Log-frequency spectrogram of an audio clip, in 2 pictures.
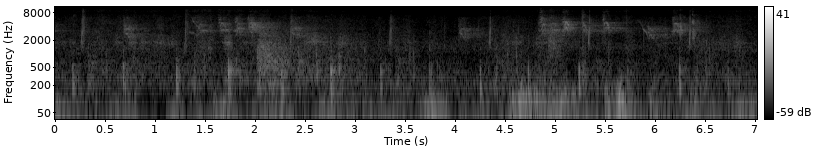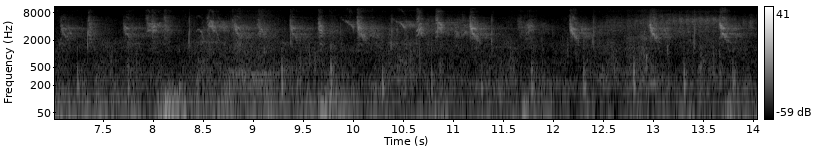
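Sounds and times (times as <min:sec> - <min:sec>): footsteps walking: 0:00.0 - 0:14.0
small birds chirping: 0:00.1 - 0:14.0.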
